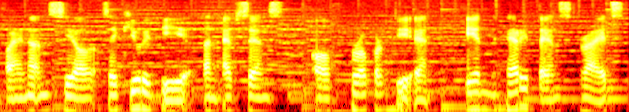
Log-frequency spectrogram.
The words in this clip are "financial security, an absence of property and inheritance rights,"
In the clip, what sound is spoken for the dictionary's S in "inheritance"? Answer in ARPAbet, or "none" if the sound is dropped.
S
